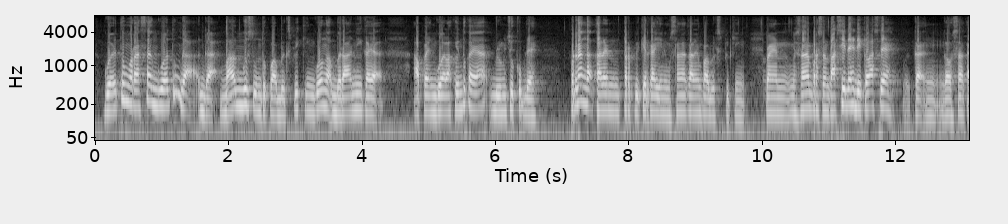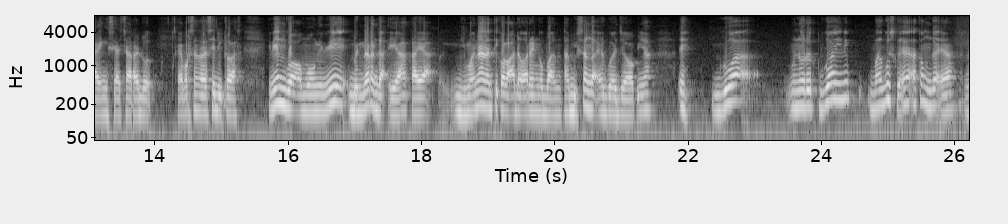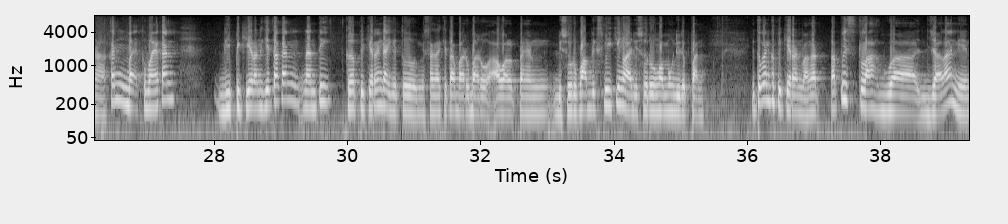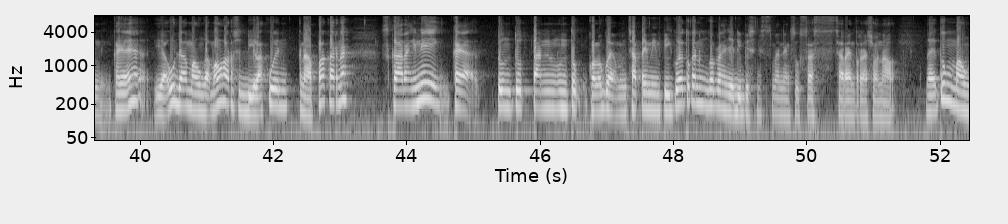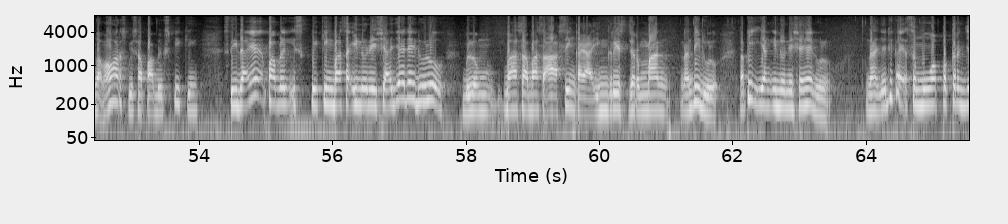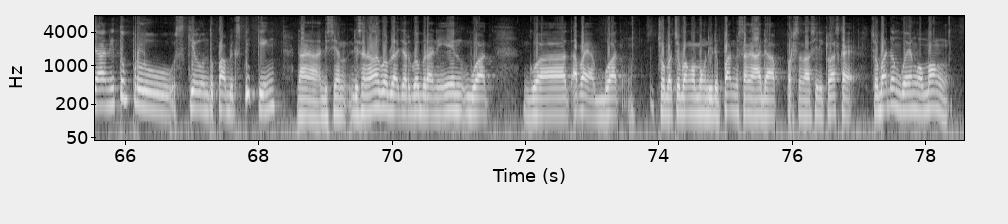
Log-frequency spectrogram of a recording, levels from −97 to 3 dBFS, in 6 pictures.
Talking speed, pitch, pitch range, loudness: 165 wpm, 150 Hz, 135-180 Hz, -17 LUFS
